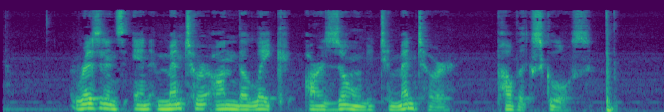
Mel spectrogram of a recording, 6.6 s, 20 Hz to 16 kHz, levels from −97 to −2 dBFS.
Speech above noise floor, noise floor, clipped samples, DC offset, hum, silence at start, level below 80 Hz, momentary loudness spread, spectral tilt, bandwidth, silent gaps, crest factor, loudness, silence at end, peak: 31 dB; -57 dBFS; under 0.1%; under 0.1%; none; 0.05 s; -50 dBFS; 11 LU; -5 dB/octave; 11.5 kHz; none; 20 dB; -27 LUFS; 0.45 s; -8 dBFS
